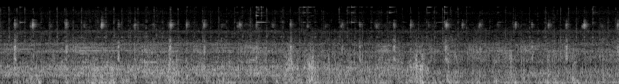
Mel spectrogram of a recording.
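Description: Wind rushing over the microphone and tyre rumble from a DIY electric scooter riding at speed on a paved path, with a faint, regular high ticking about four times a second.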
